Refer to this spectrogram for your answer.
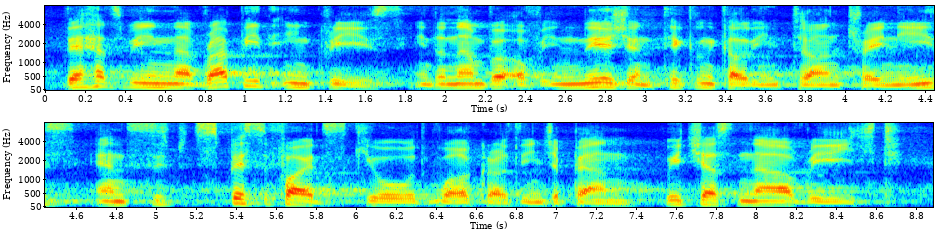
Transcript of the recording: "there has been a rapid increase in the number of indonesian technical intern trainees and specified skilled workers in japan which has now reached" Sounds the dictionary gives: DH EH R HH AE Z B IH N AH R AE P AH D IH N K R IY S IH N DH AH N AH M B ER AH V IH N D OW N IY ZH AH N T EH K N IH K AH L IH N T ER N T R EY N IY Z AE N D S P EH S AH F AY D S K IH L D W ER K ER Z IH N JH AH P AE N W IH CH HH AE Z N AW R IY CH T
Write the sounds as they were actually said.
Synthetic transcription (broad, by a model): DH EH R HH AE Z B IH N AH R AE P AH D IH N K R IY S IH N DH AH N AH M B ER AH V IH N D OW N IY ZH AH N T EH K N IH K AH L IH N T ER N T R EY N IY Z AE N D S P EH S AH F AY D S K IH L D W ER K ER Z IH N JH AH P AE N W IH CH HH AE Z N AW R IY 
